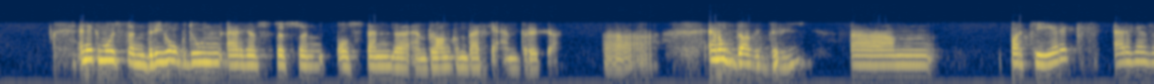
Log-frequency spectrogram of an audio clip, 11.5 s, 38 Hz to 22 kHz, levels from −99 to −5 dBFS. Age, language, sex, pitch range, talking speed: 50-69, Dutch, female, 150-195 Hz, 115 wpm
